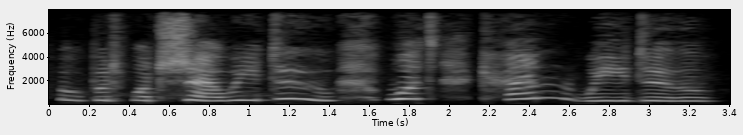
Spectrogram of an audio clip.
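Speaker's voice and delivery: high, loud anxious cry; panicked doll. A narrator's reading. Mr Plantagenet panicking over the dirty house, high and loud. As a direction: cry it out in helpless alarm.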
